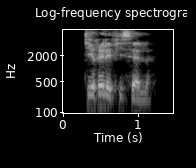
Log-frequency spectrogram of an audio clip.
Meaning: to pull the strings, to be in control, to take the decisions; to be behind a conspiracy or scheme
- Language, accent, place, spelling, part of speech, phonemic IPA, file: French, France, Lyon, tirer les ficelles, verb, /ti.ʁe le fi.sɛl/, LL-Q150 (fra)-tirer les ficelles.wav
